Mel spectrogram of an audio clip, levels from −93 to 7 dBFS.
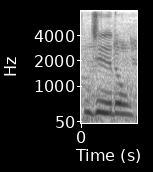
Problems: background sounds at intervals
